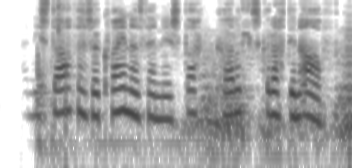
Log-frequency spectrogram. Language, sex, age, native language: Icelandic, female, 13, Icelandic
